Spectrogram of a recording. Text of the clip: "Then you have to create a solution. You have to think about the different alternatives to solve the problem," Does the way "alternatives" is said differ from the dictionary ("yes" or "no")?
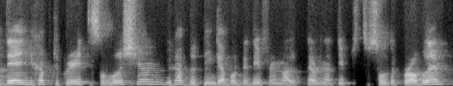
yes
